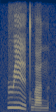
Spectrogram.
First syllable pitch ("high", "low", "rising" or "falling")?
falling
